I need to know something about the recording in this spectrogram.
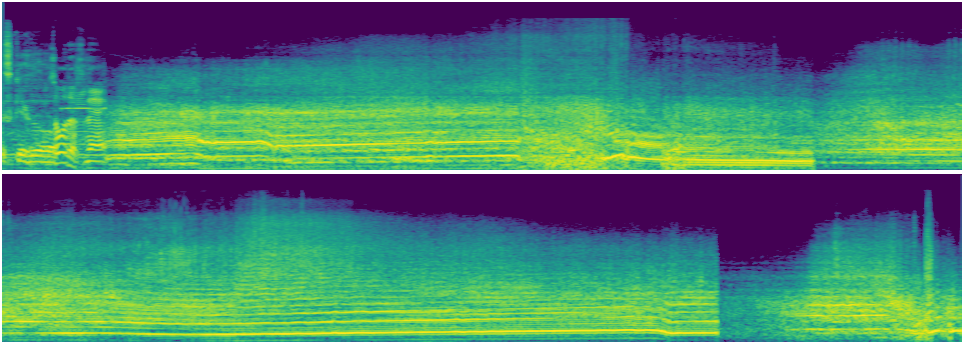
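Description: A racing car engine roars loudly as the car speeds past, its pitch rising and falling with gear shifts.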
